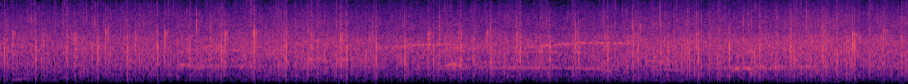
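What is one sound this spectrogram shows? A keyboard plays a melody on stage.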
